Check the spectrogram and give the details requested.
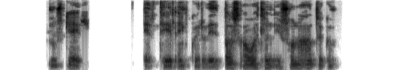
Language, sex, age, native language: Icelandic, male, 40-49, Icelandic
